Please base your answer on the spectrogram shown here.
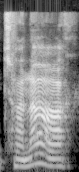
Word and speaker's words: Tanakh: the acronym of Tanakh the CH should be pronounced like a KH a sound gutal sound um and that's generally true when Hebrew uh names and words are transliterated um okay the Tanakh uh stands for Torah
